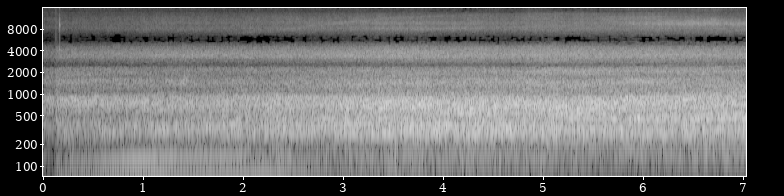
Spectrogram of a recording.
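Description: Ise Railway diesel railcar moving off and running close past: a low engine drone for the first two seconds or so, then the rumble of the car on the rails growing steadily louder as it comes alongside.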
